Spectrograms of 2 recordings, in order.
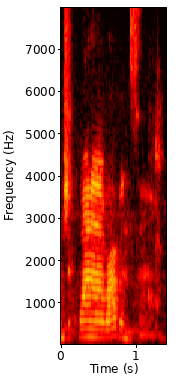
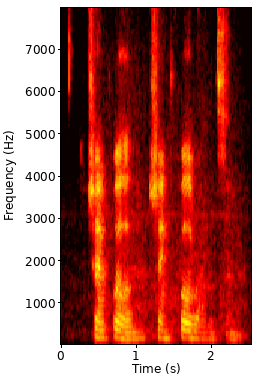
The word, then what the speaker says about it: Shanquella Robinson: Again, I'm thinking about remember that girl that everybody's talking about, Shaquana Robinson. Let me say her name right. Let me make sure, like I don't want to say it disrespectfully. Shanquella Robinson.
